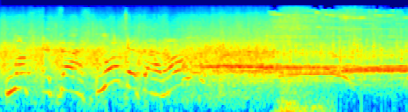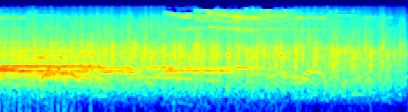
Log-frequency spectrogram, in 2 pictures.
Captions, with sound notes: Look at that, look at that, huh? (applause) (tinkling) (audience cheering)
